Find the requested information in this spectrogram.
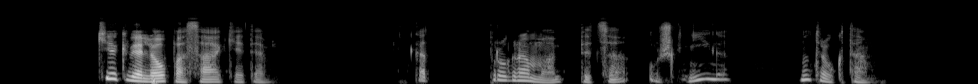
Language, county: Lithuanian, Vilnius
